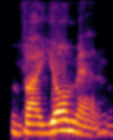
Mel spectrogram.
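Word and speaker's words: וַיֹּאמֶר: So this is mer, vayomer, vayomer, which means and he spoke.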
